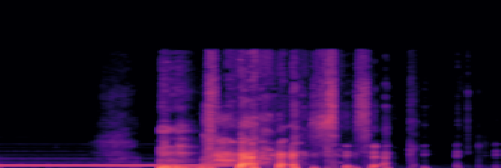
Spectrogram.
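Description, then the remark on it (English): A toy phone gives off a steady electronic tone for about a second and a half, then a burst of rough coughing or throat-clearing noises breaks in and trails off into short scattered sounds. “She got that goddamn toy going.”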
